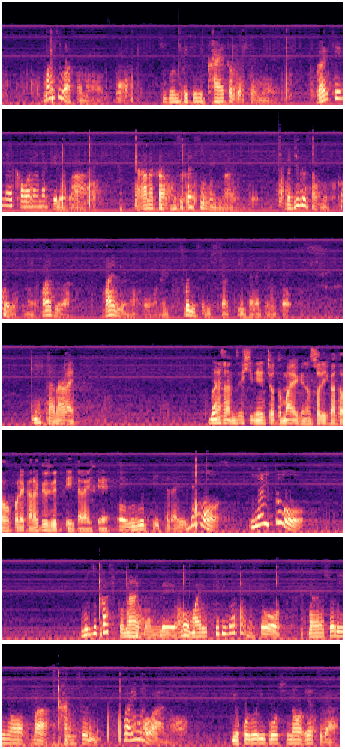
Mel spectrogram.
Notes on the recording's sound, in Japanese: 今回、マイクのせいでかなりノイズが入っていたり電波の関係で音が飛んでしまったりととんでもない仕上がりとなっております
